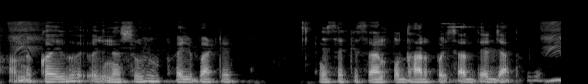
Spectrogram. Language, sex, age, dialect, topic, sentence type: Bhojpuri, female, 18-24, Northern, agriculture, statement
